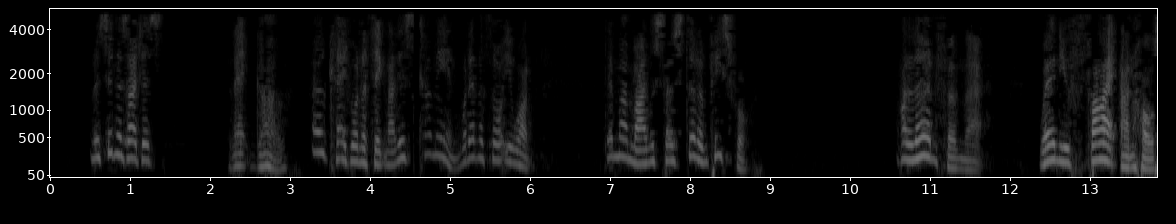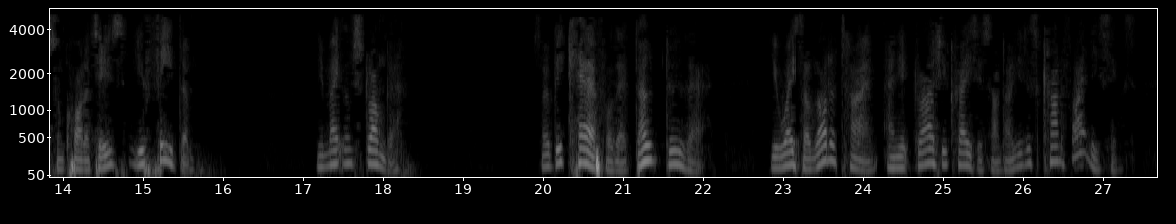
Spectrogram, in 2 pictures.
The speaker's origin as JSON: {"language": "English", "region": "England", "country": "United Kingdom", "said": "So as an English monk, I had as much tea as I ever wanted."}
